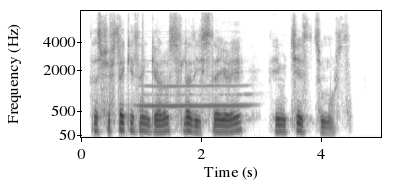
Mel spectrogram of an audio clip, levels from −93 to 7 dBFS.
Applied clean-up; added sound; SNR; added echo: none; Wind instrument, woodwind instrument; 13 dB; none.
